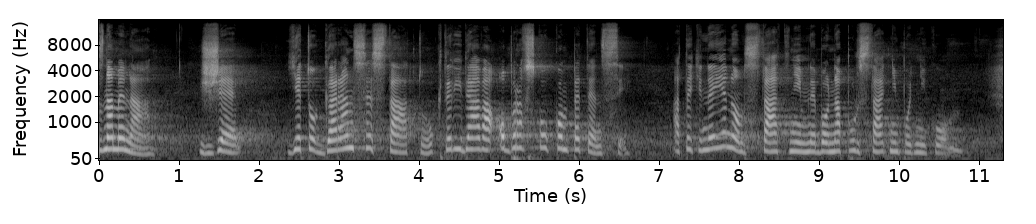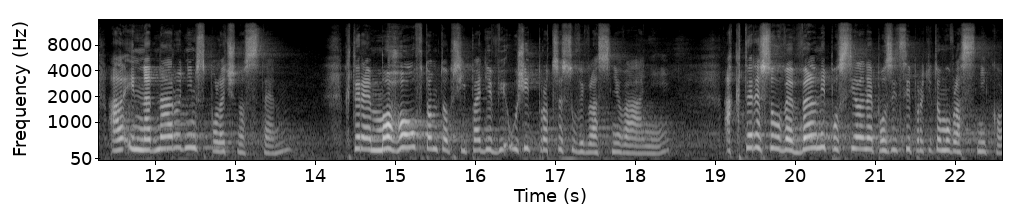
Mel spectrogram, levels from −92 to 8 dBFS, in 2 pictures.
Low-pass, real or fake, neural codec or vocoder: 14.4 kHz; real; none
